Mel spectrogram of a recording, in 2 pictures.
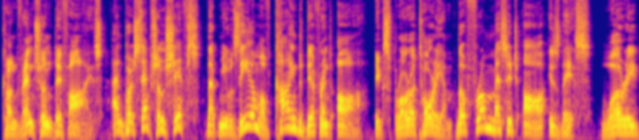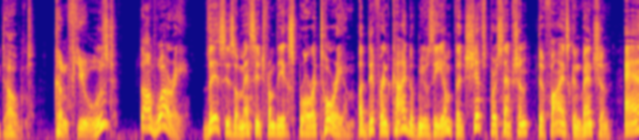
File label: male; Pandora Radio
